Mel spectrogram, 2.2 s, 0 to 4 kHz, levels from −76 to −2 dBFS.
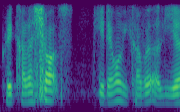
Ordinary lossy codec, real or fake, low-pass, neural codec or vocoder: none; real; 3.6 kHz; none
